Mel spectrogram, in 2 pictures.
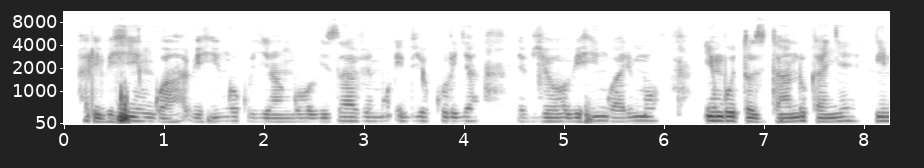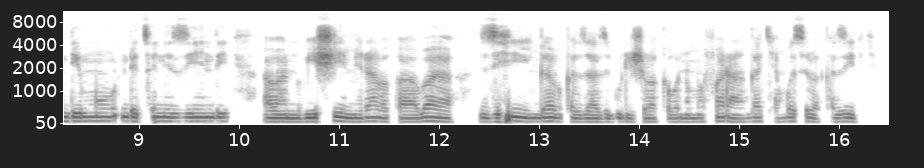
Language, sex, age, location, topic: Kinyarwanda, male, 18-24, Nyagatare, agriculture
